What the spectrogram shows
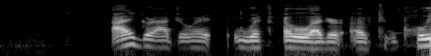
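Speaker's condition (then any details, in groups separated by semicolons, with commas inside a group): Cerebral palsy; wheelchair user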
